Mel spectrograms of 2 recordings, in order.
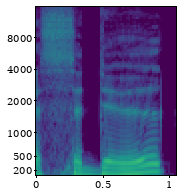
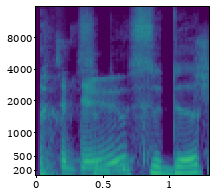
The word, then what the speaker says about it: Seydoux: It's, Lea, you say her name? Seydoux. – I'll get it here. Let's do this right. Lea Seydoux. – Seydoux.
